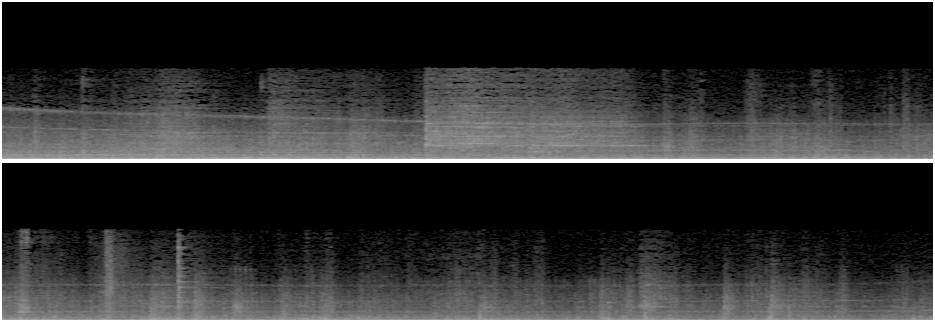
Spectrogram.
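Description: Freight train passing: the diesel locomotives' deep engine drone and a high whine falling in pitch fade over the first few seconds. The freight cars then roll by with steady wheel-on-rail noise and scattered clicks.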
